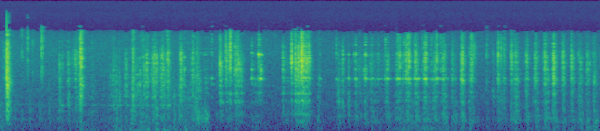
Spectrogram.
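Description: Small metal clicks, ticks and scraping as an Allen key is turned in screws fastening aluminium extrusion parts from below. A sharp click comes right at the start, and sharper clicks follow about a second in and halfway through.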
